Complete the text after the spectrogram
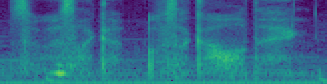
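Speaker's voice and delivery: very soft close whisper; ASMR whisper. Acted. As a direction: whisper the story into the mic.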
